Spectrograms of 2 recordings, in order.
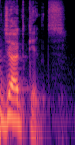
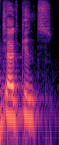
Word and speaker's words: Judkins: Quinshon Judkins. Did I pronounce his name right, Judkins?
